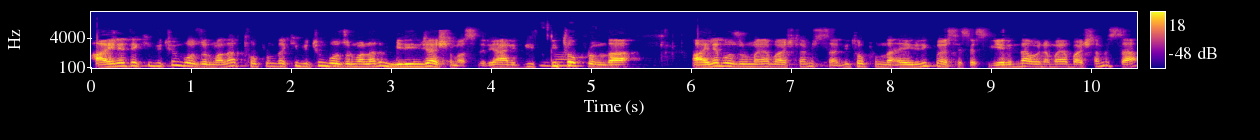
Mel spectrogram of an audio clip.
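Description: The background is quiet as a man speaks at a moderate pace. His pitch is fairly high, with ordinary pitch variation. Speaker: family and marriage counselor; guest. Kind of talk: interview. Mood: calm, advisory. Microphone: connection dropped, video froze; video call.

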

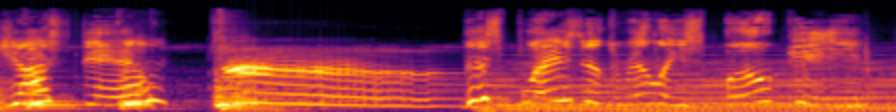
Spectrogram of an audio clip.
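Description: With faint music in the background, a cartoonish character voice in a bright, sharp tone stretches out at a very slow pace with lively intonation.

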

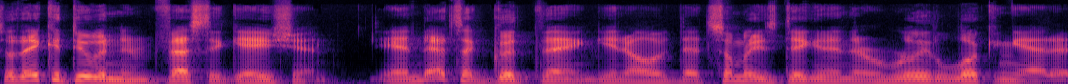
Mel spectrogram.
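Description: A man speaks very fast with an American accent and ordinary pitch variation. The background is quiet. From US Midwest (Chicago). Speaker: family law attorney. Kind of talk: casual chat. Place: office. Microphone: studio mic.

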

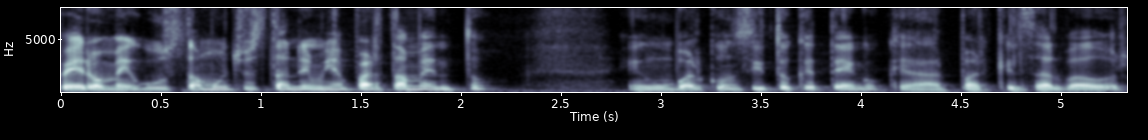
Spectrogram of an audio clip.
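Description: A woman with a Costa Rican accent at a fairly quick pace. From Costa Rica, Guadalupe. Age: 30s. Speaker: singer; interview guest. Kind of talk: casual chat. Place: studio.

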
